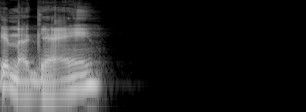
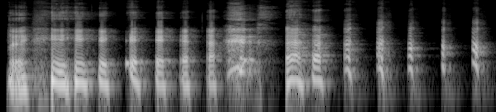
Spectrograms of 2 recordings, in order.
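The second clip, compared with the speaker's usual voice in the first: high creepy laugh; 11 semitones higher than usual. Acted. Laugh clip in stream.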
